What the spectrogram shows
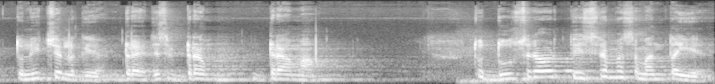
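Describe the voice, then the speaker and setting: A man teaching a grammar lesson, explaining each rule step by step and repeating it several times. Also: high-pitched. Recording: echoey room with long reverb.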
